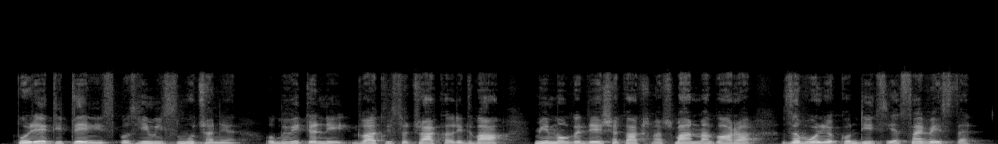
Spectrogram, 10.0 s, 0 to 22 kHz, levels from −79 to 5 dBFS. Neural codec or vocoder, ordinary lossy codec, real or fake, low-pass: codec, 24 kHz, 1 kbps, SNAC; Opus, 64 kbps; fake; 10.8 kHz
